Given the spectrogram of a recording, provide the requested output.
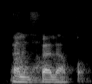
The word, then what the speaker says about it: الفلق: When stopping at a word or at the end of an ayah where there is an auditory sukoon and the word ends with a bouncing letter, either a qaf, ba, da, jim, or dal, that letter is pronounced with a bouncing sound having 2 syllables.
